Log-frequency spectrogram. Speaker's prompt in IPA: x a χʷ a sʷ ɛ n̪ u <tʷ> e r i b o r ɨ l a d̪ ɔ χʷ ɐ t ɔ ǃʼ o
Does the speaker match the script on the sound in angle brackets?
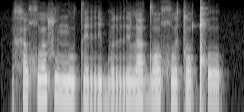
no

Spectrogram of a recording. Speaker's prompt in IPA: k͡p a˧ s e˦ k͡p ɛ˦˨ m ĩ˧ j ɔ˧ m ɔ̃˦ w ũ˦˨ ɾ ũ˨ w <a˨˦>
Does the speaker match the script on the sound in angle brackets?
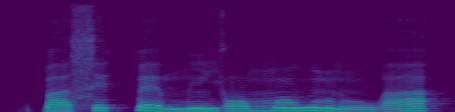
yes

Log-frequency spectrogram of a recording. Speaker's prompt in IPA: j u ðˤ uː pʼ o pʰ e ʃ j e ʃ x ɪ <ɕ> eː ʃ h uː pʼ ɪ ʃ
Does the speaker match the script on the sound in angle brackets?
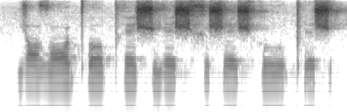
no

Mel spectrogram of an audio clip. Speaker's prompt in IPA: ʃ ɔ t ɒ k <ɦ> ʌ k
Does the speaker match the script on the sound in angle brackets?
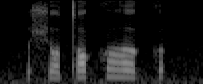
yes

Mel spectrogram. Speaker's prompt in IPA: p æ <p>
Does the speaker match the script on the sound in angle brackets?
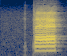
no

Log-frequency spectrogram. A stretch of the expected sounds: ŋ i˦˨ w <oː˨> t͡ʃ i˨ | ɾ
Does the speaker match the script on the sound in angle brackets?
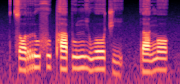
no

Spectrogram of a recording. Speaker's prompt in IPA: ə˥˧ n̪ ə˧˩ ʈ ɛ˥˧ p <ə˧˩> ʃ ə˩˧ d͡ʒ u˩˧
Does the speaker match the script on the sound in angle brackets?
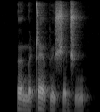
no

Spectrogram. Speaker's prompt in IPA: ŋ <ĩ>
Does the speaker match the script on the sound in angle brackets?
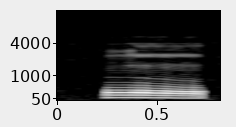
yes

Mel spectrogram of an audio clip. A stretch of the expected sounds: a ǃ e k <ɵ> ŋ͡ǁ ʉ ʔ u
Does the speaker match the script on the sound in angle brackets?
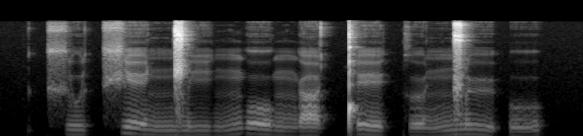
yes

